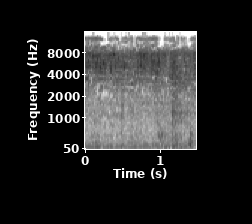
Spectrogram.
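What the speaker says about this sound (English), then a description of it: "My macaroni's done, and I'm rinsing it in cold water to cool it off good." Cold tap water runs into a sink while cooked macaroni is rinsed, a steady close hiss of flowing water with slight splashing changes and no talking.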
